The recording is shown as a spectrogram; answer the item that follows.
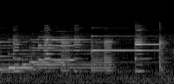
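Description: A mobile phone ringing with a melodic electronic ringtone, a series of short tonal chimes repeating over almost two seconds, fairly faint, no talking.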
